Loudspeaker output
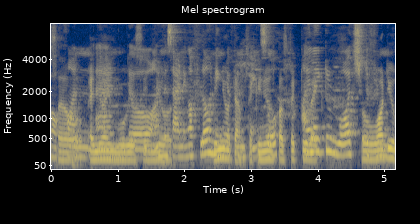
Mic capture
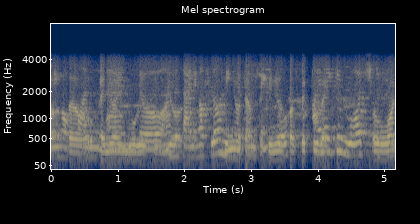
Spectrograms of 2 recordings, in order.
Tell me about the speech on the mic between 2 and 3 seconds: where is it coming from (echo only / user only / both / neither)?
echo only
